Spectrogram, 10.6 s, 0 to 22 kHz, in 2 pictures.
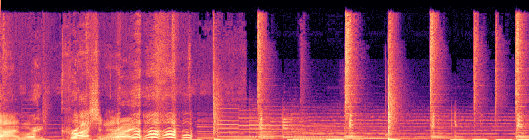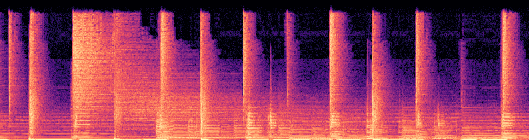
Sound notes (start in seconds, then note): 0.9 laughing; 2.9 gentle upbeat music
